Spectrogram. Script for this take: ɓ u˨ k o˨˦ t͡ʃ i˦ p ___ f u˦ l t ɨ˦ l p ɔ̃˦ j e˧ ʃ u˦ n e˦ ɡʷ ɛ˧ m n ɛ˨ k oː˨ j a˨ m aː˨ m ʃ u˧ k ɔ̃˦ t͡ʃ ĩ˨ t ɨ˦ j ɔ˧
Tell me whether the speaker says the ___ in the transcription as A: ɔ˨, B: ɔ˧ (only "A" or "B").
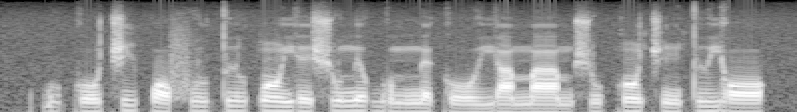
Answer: A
